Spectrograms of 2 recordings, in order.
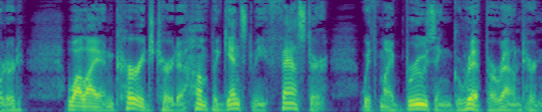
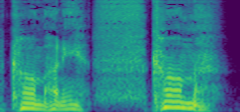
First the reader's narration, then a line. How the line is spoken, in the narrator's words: I urged through gritted teeth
